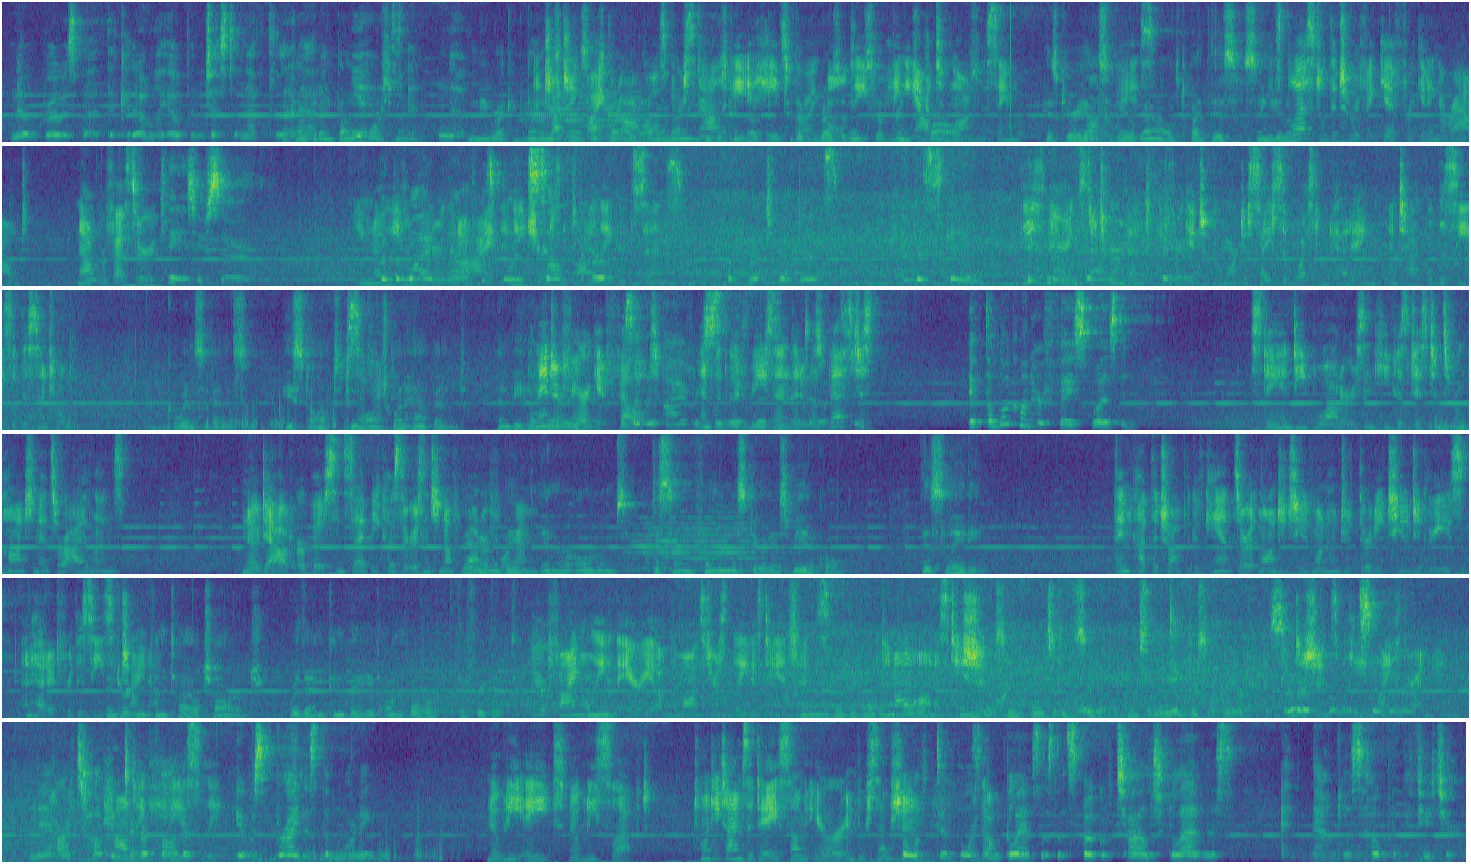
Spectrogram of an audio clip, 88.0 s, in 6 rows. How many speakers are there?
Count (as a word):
three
